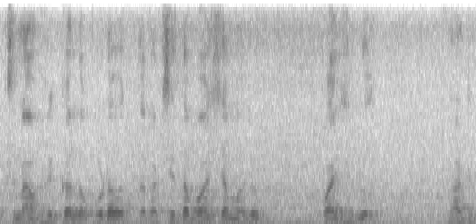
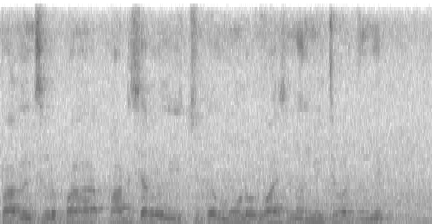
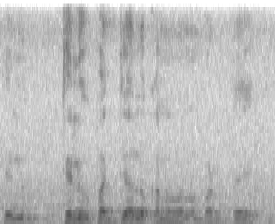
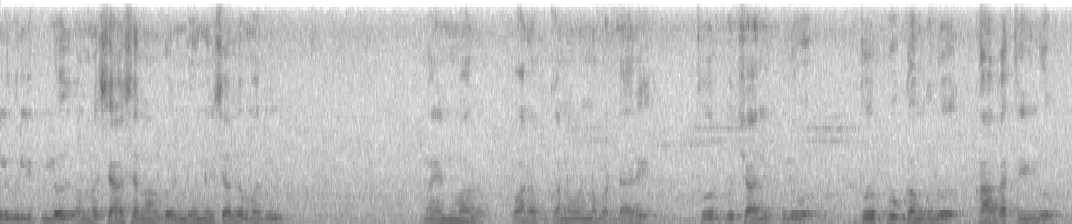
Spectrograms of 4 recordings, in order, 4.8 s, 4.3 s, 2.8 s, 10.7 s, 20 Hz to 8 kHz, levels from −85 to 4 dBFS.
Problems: constant background noise, background conversations at intervals, low volume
